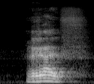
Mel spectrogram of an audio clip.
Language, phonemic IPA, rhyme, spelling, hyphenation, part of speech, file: Dutch, /rœy̯f/, -œy̯f, ruif, ruif, noun, Nl-ruif.ogg
- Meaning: hayrack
